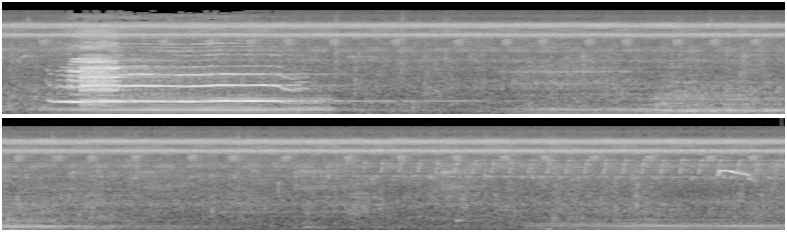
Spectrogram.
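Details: Lost infant male elephant calf giving a loud, high-pitched scream: a steady harmonic wail held for about two and a half seconds, then quiet with soft low rumbles and faint background hiss.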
